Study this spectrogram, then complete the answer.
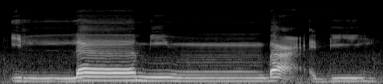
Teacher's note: Bila ada mim kecil, bermaksud nun tu dibaca dengan bunyi mim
